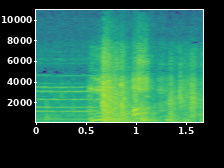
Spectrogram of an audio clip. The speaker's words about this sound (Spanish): Escucha un golpe al abrir la puerta del laboratorio.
